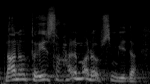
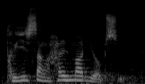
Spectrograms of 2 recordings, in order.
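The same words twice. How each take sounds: First: Fast, firm 할 말이 없습니다 with a falling end; firm refusal. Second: Said in the usual way. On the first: Retold or imitated. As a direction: quickly shut the king down. (빠르고 단호하게) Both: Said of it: "왕이 그런 말을 해도".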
